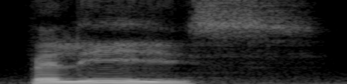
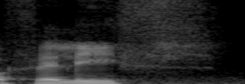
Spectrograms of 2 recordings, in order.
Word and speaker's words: feliz: Abierto, feliz. The Z is an S in Latin America. In Spain, it's pronounced like a TH, so feliz.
